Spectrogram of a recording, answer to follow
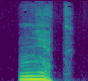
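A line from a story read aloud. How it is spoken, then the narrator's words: Whisper. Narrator (Russian): прошептала Мэгги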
